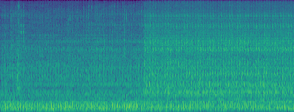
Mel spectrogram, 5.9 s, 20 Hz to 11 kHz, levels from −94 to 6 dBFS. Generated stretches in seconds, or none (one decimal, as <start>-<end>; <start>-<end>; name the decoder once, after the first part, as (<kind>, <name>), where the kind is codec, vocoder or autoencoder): 0.0-2.0 (vocoder, BigVGAN v2); 3.2-4.1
